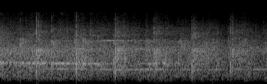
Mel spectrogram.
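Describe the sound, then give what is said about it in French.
A church audience claps for the Lord during a thanksgiving service, the hands striking together in a regular, evenly spaced rhythm, fairly soft and steady throughout. “Est-ce qu'on peut acclamer le Seigneur? Can we clap for the Lord?”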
